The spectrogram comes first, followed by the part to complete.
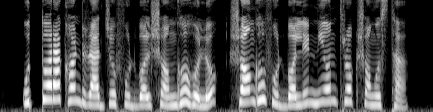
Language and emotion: Bengali, neutral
